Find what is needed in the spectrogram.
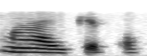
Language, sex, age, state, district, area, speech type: Tamil, female, 30-45, Tamil Nadu, Mayiladuthurai, urban, conversation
